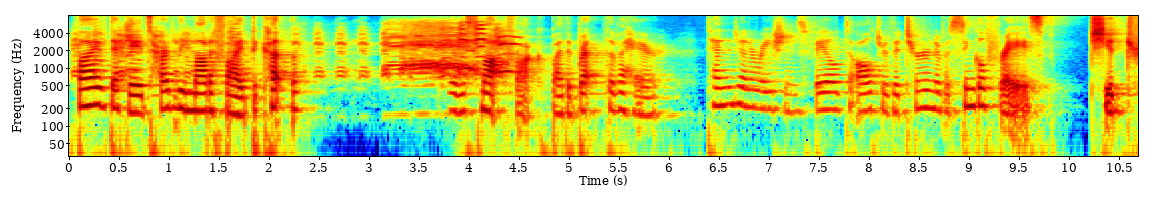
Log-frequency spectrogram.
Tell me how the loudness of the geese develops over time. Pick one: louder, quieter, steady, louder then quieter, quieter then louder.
quieter then louder.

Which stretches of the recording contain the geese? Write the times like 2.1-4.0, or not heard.
0.0-4.6.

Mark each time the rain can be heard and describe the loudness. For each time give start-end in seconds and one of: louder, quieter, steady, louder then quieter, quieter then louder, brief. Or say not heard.
not heard.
